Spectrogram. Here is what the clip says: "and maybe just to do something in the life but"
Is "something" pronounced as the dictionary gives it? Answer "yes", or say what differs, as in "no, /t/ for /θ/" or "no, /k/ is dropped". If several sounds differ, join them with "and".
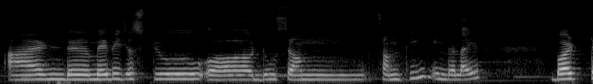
no, /t/ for /θ/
